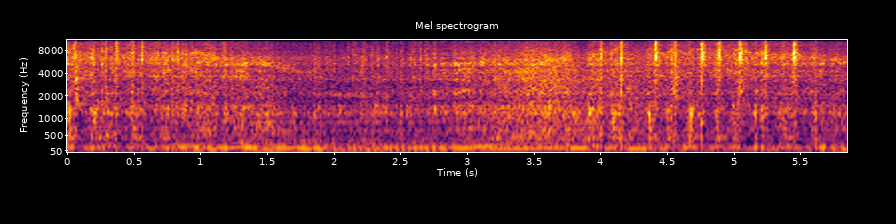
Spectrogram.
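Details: Junkyard-turbo 1969 MGB (modern SUV turbo) with homemade anti-lag, new head gasket and fender-exit exhaust, base ignition timing retarded further: revs rise and fall, then sharp irregular cracks and pops from the exhaust. Anti-lag popping from retarded timing.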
